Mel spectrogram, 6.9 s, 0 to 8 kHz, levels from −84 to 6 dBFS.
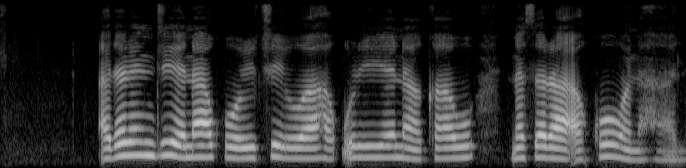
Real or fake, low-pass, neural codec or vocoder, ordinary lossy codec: real; 7.2 kHz; none; none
